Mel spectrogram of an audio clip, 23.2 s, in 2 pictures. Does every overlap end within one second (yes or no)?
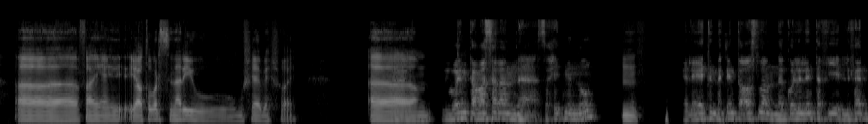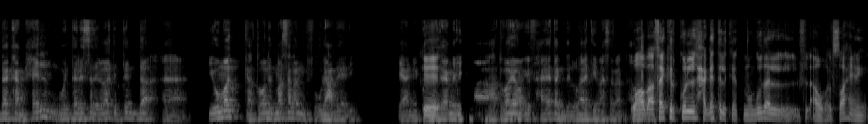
yes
